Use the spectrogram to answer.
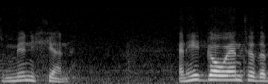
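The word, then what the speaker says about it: München: the Munich Germany area Munich of course in German is pronounced Minchin and he'd go into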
